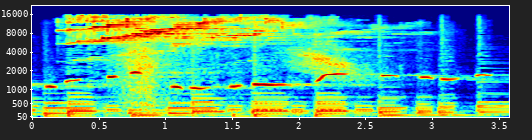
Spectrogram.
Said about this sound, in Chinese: 铃铃铃，动物学校的下课铃声响了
